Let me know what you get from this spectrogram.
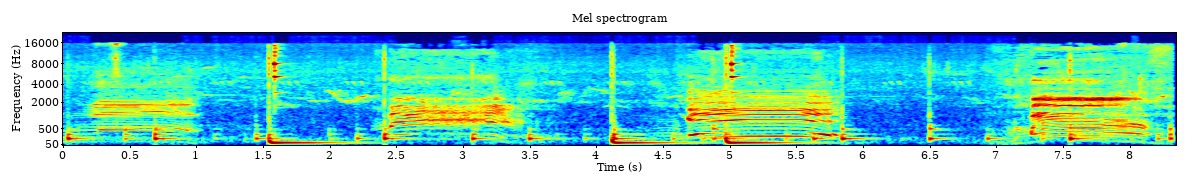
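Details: Large herd of red village cows and their calves wading across a small river in the Asian countryside, lowing repeatedly: four rich, wavering moos in quick succession over sharp knocks and a low drone.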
